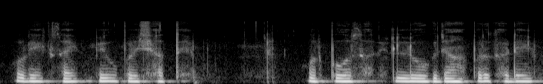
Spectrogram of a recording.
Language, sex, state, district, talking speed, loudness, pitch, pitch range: Hindi, male, Punjab, Fazilka, 165 wpm, -15 LUFS, 140 Hz, 135-145 Hz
